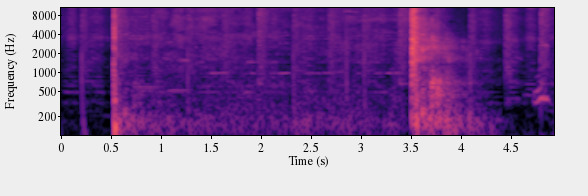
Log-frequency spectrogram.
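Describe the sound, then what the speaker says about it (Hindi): Two sharp, muffled Diwali firecracker bangs a few seconds apart, set off inside a hole in the ground, the second fuller and rumbling, over quiet outdoor background. "यहाँ पे सेल भी अंदर फटा और डबल साउंड भी अंदर फटा।"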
